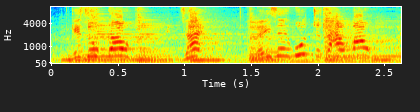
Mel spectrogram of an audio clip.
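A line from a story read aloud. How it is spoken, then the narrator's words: Sharp shout at night. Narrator (Vietnamese): giữa không gian vắng lặng của nửa khuya, Tuyết quát con gái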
